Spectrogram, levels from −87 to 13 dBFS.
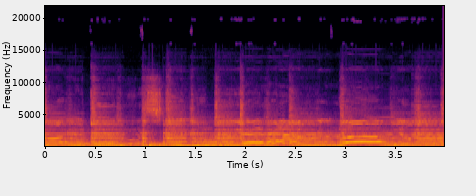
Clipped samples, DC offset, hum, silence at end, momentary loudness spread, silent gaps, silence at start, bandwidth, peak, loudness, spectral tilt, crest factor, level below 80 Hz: under 0.1%; under 0.1%; none; 0 s; 5 LU; none; 0 s; 13 kHz; -4 dBFS; -14 LUFS; -5 dB/octave; 12 dB; -38 dBFS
